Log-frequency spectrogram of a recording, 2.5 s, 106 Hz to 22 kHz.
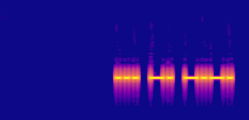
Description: Morse code, heard as a keyed tone, about 28 wpm, 700 Hz. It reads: SNC
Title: USA Call Sign Postfixes - 3 Letters 28wpm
